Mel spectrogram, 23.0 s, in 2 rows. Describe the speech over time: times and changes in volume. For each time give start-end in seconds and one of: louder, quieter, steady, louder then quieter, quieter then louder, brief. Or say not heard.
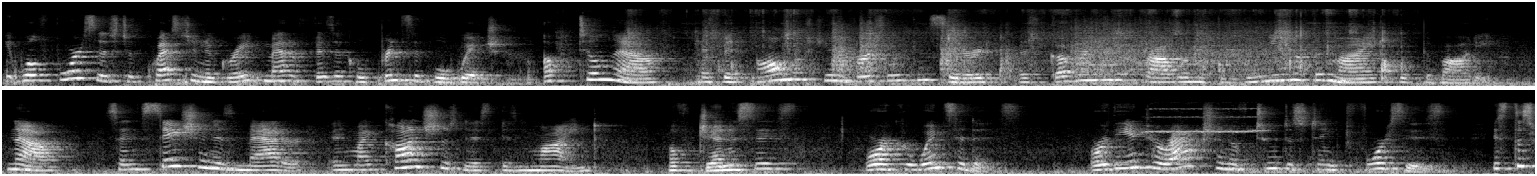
0.0-22.9 steady.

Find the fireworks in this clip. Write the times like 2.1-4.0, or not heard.
6.2-11.6.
